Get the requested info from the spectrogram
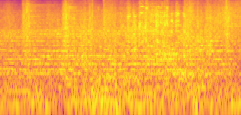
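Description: TV title-sequence theme music with mechanical clicking and ratcheting sound effects and sharp hits laid over it.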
